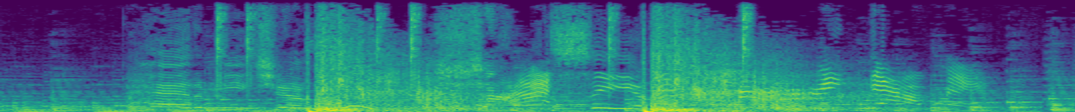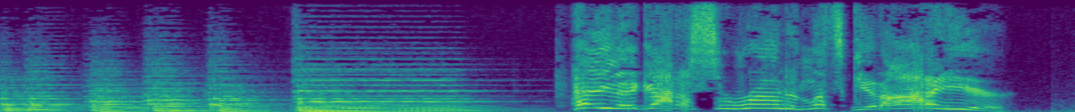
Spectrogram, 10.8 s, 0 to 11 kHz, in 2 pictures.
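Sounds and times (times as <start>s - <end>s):
steady rhythmic music track: 0.3s - 7.9s
speech: 1.0s - 4.5s, 8.8s - 10.5s
gunshots and booming blasts in a video game shootout: 1.3s - 4.5s.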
